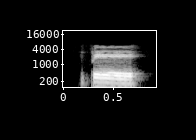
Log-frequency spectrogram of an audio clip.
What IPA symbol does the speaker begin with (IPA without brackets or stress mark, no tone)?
p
